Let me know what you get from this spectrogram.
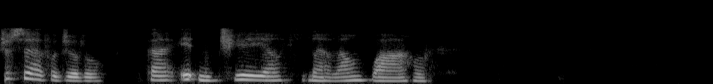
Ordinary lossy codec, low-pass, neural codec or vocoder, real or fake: Opus, 16 kbps; 5.4 kHz; codec, 16 kHz in and 24 kHz out, 0.6 kbps, FocalCodec, streaming, 2048 codes; fake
